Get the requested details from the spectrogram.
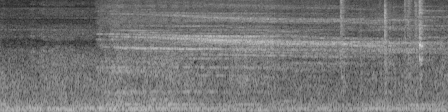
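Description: Train wheels squeal high and shrill on a curve.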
